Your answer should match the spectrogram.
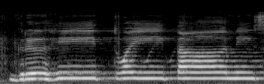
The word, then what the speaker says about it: ಗೃಹೀತ್ವೈತಾನಿ: ಮುಂದೆ ಗೃಹೀತ್ವೈತಾನಿ ಸಂಯಾತಿ, ಗೃಹೀತ್ವೈತಾನಿ, ಗೃಹೀತ್ವೈತಾನಿ, ಹಿ ಮೇಲೆ ಆಘಾತ ಇದೆ.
